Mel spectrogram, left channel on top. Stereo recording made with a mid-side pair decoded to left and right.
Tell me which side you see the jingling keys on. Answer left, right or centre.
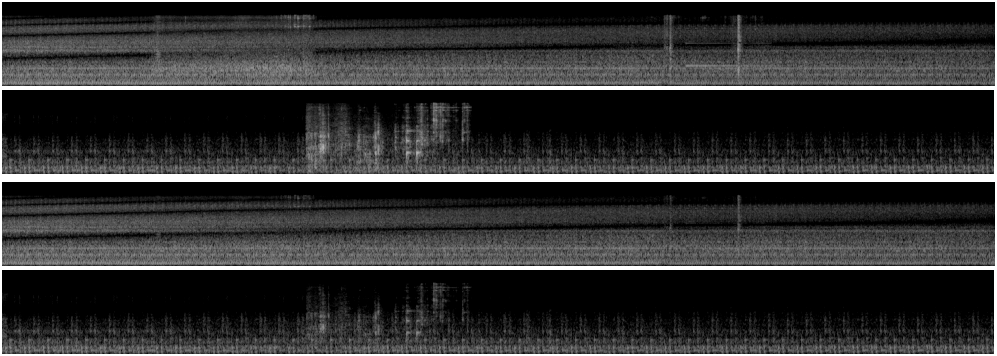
left.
